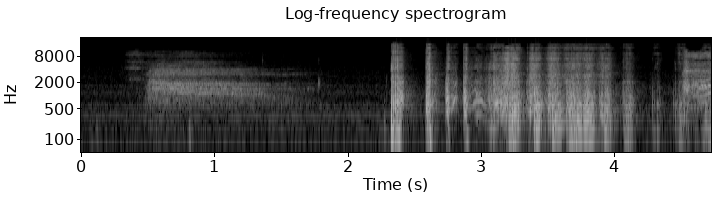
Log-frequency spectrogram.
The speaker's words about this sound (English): I'm doing yoga. No, you're not doing yoga. You're just fucking sitting and breathing. That's my version of yoga. Sitting and breathing.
